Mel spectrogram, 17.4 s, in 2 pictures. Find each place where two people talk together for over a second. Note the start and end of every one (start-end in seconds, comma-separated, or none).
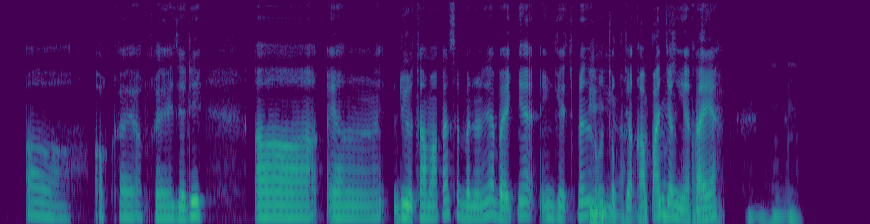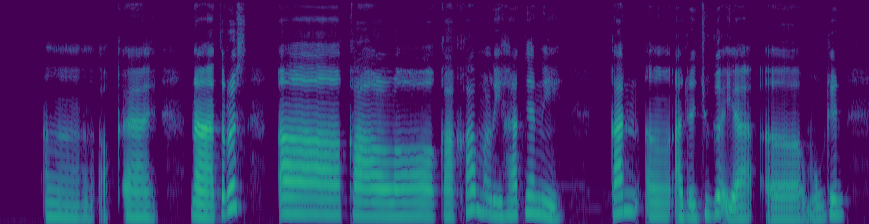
6.0-7.2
